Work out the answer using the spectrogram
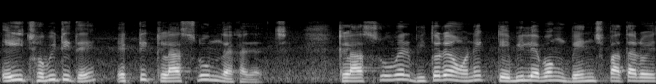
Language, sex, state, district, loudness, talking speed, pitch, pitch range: Bengali, male, West Bengal, Kolkata, -15 LUFS, 155 wpm, 175 Hz, 155-205 Hz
